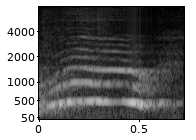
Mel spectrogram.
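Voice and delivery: high, loud "woo"; whoop. Acted. Reader whooping over the quick zoom backwards, high whoop.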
